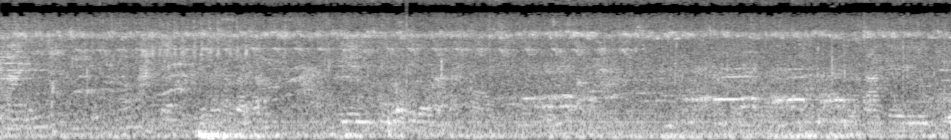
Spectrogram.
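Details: Edible crickets at an insect farm raising about six million crickets for alternative protein; a dense, continuous high shrill chorus of countless chirping insects over low rumbling background noise and brief clattering.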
